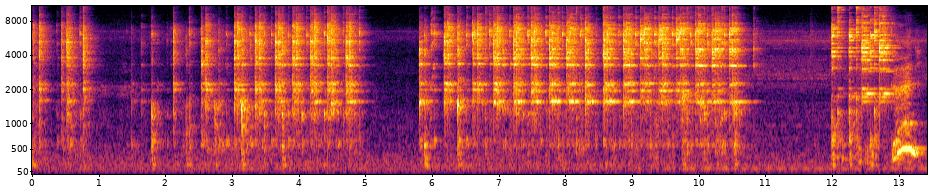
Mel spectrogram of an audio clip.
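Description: A spoon clinks and scrapes rapidly against a container while bee feed is mixed, with dense bursts of metallic tapping, short pauses and a final flurry, close up.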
